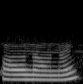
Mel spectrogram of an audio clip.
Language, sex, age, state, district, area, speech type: Telugu, female, 18-30, Telangana, Mancherial, rural, conversation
